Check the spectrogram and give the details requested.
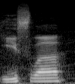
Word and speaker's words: Isla: correcting my pronunciation on isla uh it's not like the island by scotland it's isla it's isla because uh she's latin american oh that was wrong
